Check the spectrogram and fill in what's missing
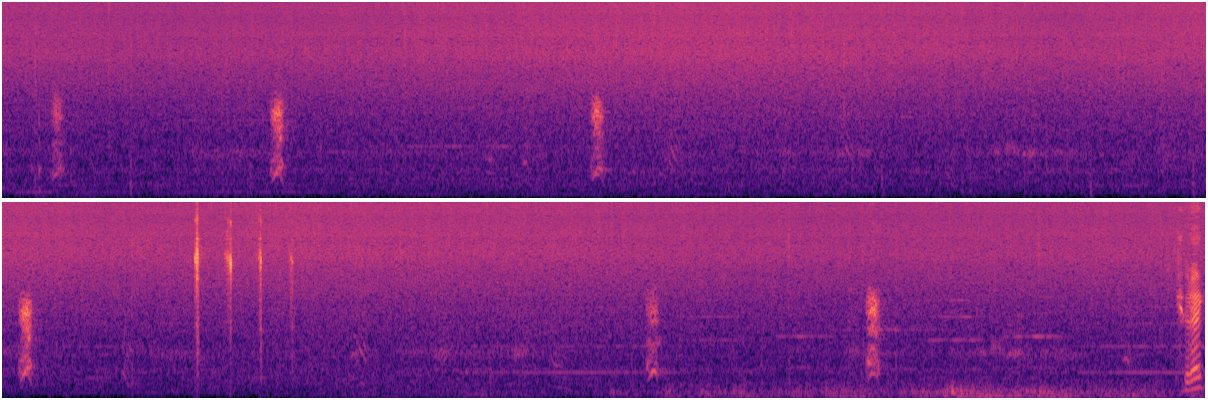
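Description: Dog barking in the medieval role-playing game Kingdom Come: Deliverance, a few short sharp barks spaced several seconds apart over a steady hiss of ambient noise, with a louder rumbling bed near the end.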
